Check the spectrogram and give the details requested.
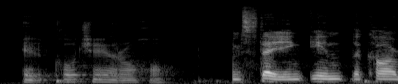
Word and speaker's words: rojo: though is I stay the word for red in Spanish is Rojo this is spelled r-o-j-o and J is in Spanish are pronounced like this Rojo and we have the initial R so if you can do it it will be the rolling are Rojo so how would you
